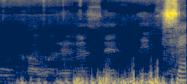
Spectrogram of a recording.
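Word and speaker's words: Säntis: สวิตเซอร์แลนด์ เค้า เรียก ภู เขา อะไร นะ แซนทิส แซนทิส ค่ะ ชื่อ ก็ คือ อัน นี้ เลย พระ อาจารย์ นั่น โยม ออก เสียง ประเทศ นี้ เลย แซน จ้ แซนทิ แซนทิส นะ อ่า เนี่ย ค่ะ ชื่อ มัน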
